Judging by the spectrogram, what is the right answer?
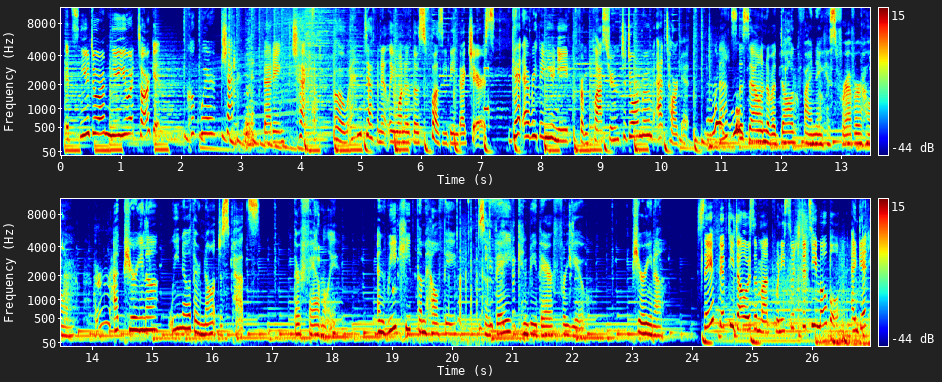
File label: Commercial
